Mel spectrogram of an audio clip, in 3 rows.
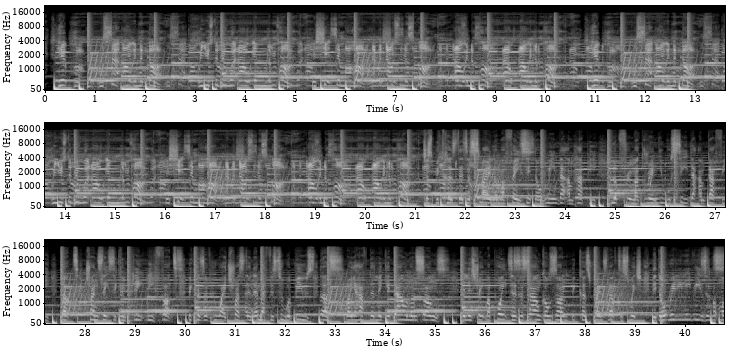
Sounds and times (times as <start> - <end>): Music: 0.0 - 40.7.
